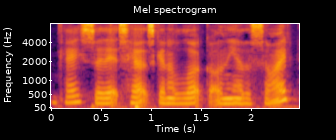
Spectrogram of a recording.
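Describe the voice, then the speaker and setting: A middle-aged woman with a New Zealand accent, croaky this morning, chatting through a livestream craft tutorial and greeting viewers by name. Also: fairly low pitch, steady tone, quick pace, darkish tone, dry recording. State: croaky, clearing her throat.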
